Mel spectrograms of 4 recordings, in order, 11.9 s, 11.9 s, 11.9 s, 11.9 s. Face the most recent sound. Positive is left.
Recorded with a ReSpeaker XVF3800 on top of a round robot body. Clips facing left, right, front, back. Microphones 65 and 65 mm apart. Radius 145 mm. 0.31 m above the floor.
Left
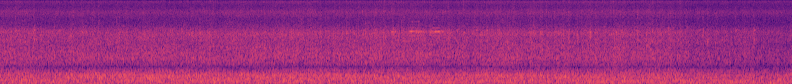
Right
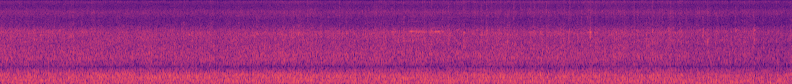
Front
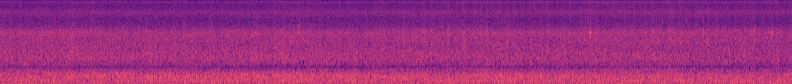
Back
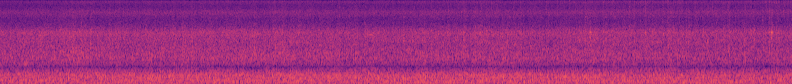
No sound to turn to.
